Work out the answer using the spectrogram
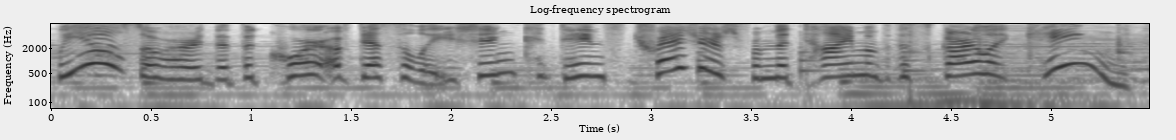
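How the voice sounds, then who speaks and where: A woman voicing a tiny, childlike, excitable female fairy companion in a video game, with a squeaky, exclamatory delivery. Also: moderate pace. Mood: excited. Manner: talks of self in third person, exclamatory. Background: music.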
